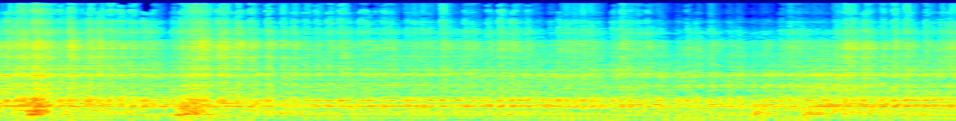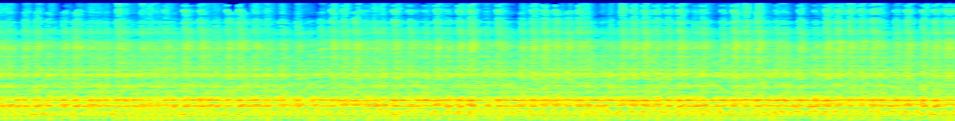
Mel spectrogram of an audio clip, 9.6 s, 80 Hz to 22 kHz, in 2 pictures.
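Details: 2006 Honda CR85 two-stroke after a Wiseco rebuild (new crank, piston, seals, bearings, gaskets), first start and break-in heat cycle on choke: an even, crackly idle, quiet with no rattling or knocking.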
